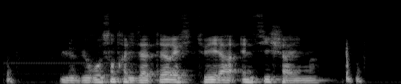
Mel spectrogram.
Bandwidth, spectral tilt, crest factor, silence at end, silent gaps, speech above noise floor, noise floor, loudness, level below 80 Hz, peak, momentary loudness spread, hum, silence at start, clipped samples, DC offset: 11 kHz; -8 dB/octave; 18 dB; 0.4 s; none; 25 dB; -50 dBFS; -27 LUFS; -48 dBFS; -8 dBFS; 11 LU; none; 0.05 s; under 0.1%; under 0.1%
